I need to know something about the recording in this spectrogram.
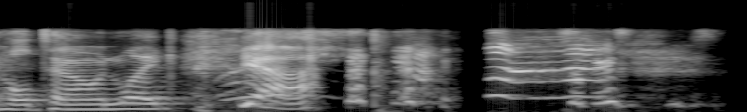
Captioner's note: both laugh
